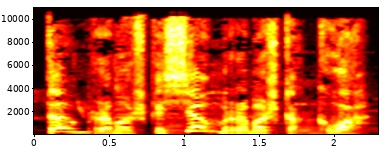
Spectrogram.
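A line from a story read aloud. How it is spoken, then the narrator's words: Joyful shouting. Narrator (Russian): радостно крича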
